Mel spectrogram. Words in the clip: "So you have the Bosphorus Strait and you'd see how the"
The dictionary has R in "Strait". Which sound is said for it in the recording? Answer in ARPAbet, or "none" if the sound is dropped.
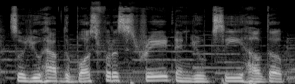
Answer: R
